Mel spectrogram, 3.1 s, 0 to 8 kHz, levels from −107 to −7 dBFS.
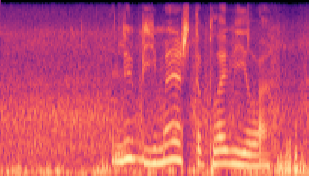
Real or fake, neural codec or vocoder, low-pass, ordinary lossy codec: real; none; 7.2 kHz; none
